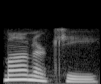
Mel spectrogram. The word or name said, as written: monarchy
